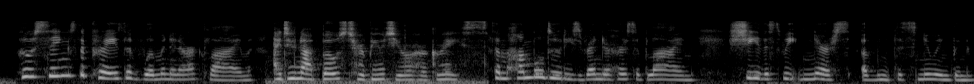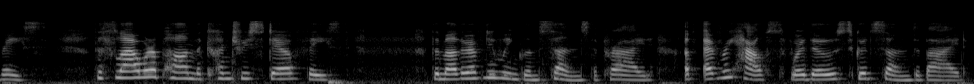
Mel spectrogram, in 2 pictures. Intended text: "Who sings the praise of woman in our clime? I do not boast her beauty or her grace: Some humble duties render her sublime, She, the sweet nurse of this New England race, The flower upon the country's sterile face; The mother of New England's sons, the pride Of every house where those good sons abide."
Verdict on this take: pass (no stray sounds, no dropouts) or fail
pass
